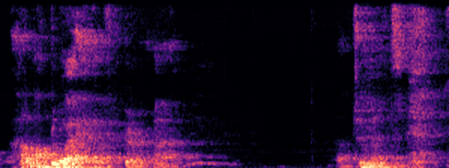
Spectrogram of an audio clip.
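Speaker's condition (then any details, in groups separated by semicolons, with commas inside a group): No condition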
